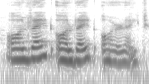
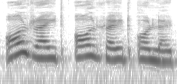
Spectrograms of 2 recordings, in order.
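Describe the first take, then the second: First: Scared. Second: Mildly menacing all right; intimidating. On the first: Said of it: "George थोड़ा डर गया". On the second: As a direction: back her off with a warning. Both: Acted.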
